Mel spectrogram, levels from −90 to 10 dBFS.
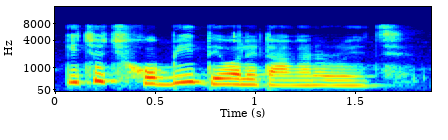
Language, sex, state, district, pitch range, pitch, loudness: Bengali, female, West Bengal, Cooch Behar, 185-290 Hz, 220 Hz, -15 LUFS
